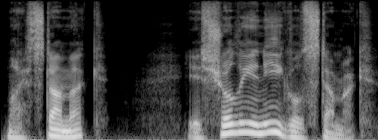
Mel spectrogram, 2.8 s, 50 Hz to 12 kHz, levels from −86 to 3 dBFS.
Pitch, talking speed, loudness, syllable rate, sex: 120 Hz, 125 wpm, -16 LUFS, 5.6 syllables/s, male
